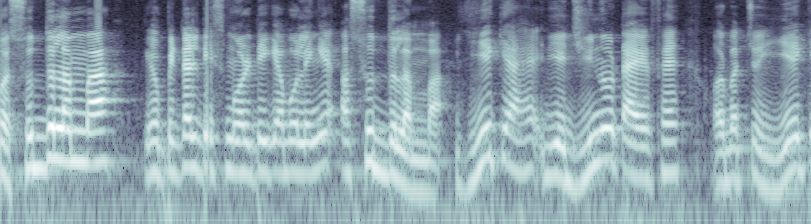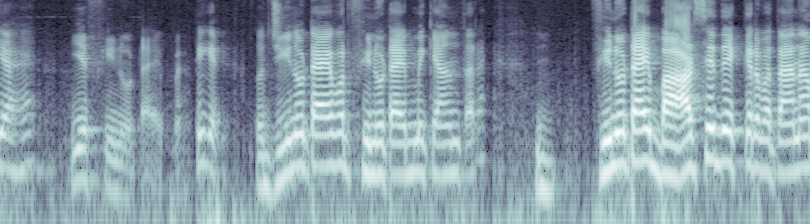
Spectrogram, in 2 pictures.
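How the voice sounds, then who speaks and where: Man, teacher, Rajasthani Hindi accent, classroom lecture, fairly high voice, keeps quizzing the class. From India. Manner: lively, repeats questions to students and answers them himself.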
